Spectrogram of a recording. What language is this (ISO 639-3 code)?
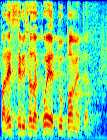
hrv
